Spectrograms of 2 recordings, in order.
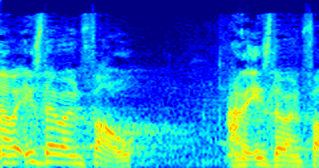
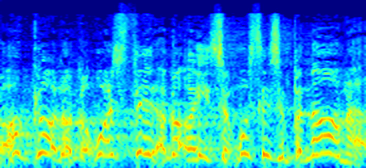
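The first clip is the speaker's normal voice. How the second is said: much higher, desperate, disgusted at fruit; hammed-up hungry whine; starving shopper; 11 semitones higher than usual. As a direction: whine at the banana like it's poison.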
